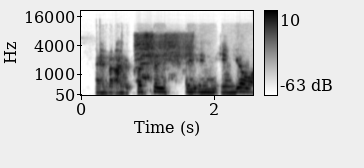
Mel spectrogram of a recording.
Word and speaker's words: yo: In yo, I've heard it pronounced Joe instead of yo.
